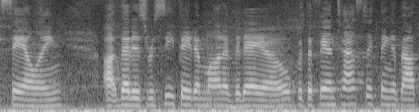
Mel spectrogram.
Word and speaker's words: Montevideo: alive at night nice i like when you pronounce it correctly montevideo oh i was just there actually in december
